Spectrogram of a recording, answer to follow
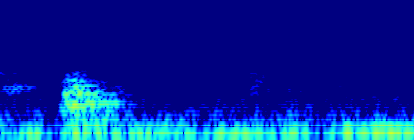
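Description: Faint scratching of a pen writing on paper. A brief low sound comes about half a second in.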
